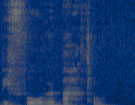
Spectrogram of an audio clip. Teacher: We've got that plosive alliteration there on that B, implying that there's some force that's waiting behind it.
